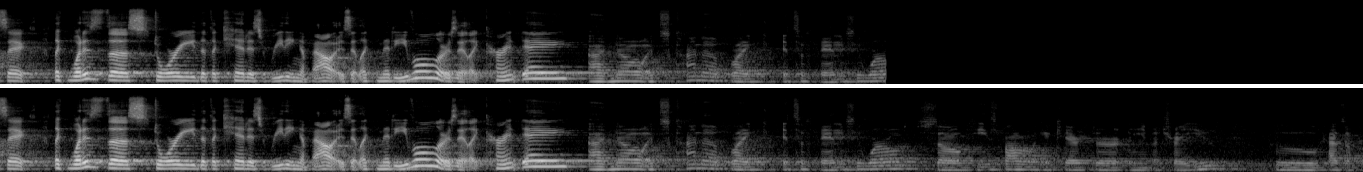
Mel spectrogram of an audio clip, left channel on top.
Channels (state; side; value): drops out; left; at 8.9 s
